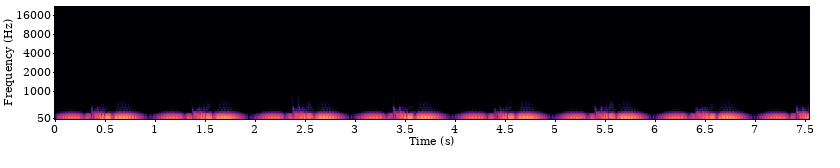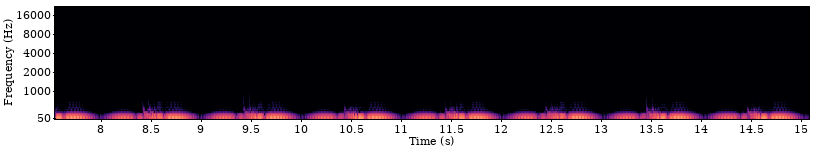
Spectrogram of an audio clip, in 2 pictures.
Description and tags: heartbeat regular
took a sample of a tr909 kick drum, stretched it, added some reverb, bass boost, compression split the track and offset it slightly to create a left to right pulse
heartbeat, body, beat, pulse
